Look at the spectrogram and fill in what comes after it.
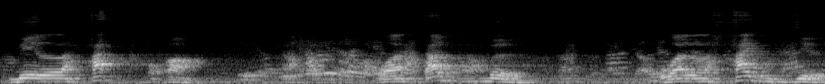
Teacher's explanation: Ditekan suaranya, ditahan 2 harokat, diikuti qalqalah. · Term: huruf qalqalah bertasdid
